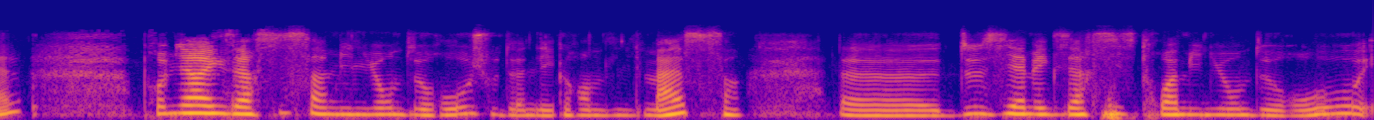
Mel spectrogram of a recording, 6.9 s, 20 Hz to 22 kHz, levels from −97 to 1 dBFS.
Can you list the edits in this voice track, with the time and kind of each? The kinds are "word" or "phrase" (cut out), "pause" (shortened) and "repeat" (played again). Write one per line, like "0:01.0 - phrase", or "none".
none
